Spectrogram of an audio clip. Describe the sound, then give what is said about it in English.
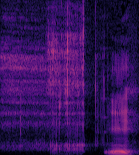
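A soft, hissy sip from a glass of Buffalo Trace bourbon over a couple of ice cubes lasts under a second, followed by a short, low, voiced sigh of satisfaction. “In fact, I'm going to take my Buffalo Trace bourbon that I just recently poured myself with a couple of ice cubes and take a sip right now.”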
